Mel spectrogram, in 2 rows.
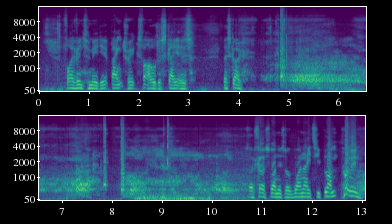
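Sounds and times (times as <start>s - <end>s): skateboard wheels rolling on concrete: 4.0s - 13.0s.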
